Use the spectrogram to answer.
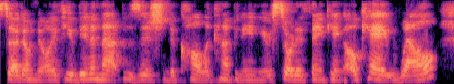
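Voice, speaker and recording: A woman's fairly low voice, a plain, everyday voice, at a fairly quick pace with ordinary pitch variation. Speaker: voice actor. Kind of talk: webinar interview answer.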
